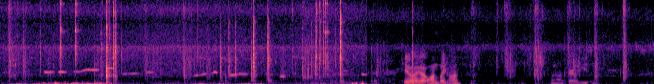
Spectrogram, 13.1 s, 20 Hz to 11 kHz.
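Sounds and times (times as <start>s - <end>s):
bird singing whistled notes: 0.0s - 6.1s, 6.7s - 8.1s, 11.6s - 13.0s
sharp clicks and knocks: 4.3s - 7.0s.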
